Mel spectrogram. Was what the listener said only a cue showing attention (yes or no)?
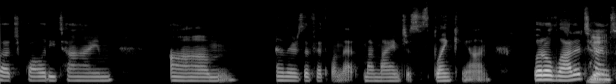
yes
